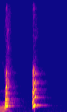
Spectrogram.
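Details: Three-week-old blenheim Cavalier King Charles Spaniel puppies, a litter of five born at New Year, wrestling and playing in an indoor puppy pen; two short, high, sharp yelping barks about half a second apart, then quiet.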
